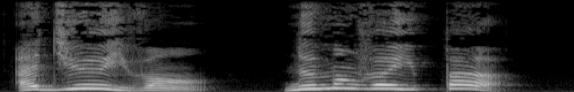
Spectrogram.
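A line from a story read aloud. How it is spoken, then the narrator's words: Father's final shout. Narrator (French): cria une dernière fois son père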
